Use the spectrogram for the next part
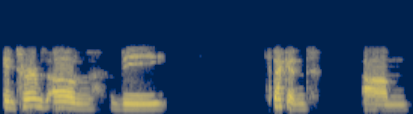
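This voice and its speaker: Over tinny, dry video-call audio with no echo, an Israeli man who used to lecture holds a long, earnest discussion, pausing with fillers and restarting often. He has a mid-range, animated voice and speaks extremely slowly.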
